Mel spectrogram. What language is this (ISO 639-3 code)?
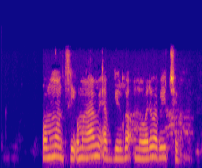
kin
